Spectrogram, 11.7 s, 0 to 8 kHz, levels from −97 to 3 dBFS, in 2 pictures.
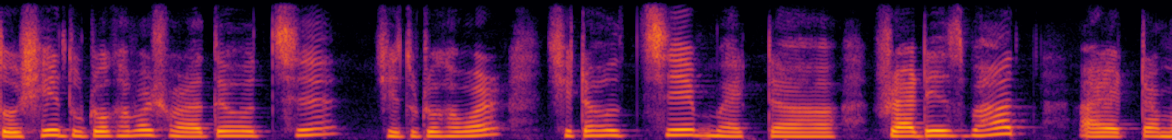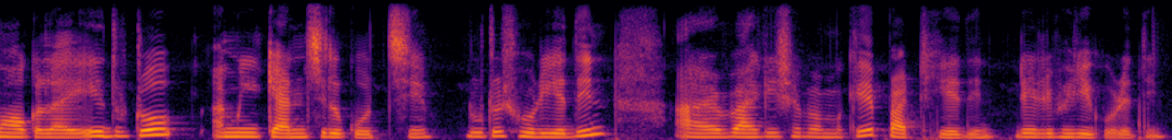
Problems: constant background noise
